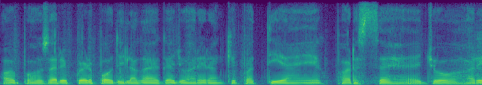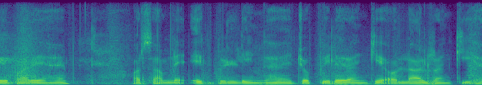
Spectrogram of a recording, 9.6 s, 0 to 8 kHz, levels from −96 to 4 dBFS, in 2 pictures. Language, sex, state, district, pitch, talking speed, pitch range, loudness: Hindi, male, Andhra Pradesh, Krishna, 110 Hz, 210 wpm, 105-115 Hz, -17 LUFS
